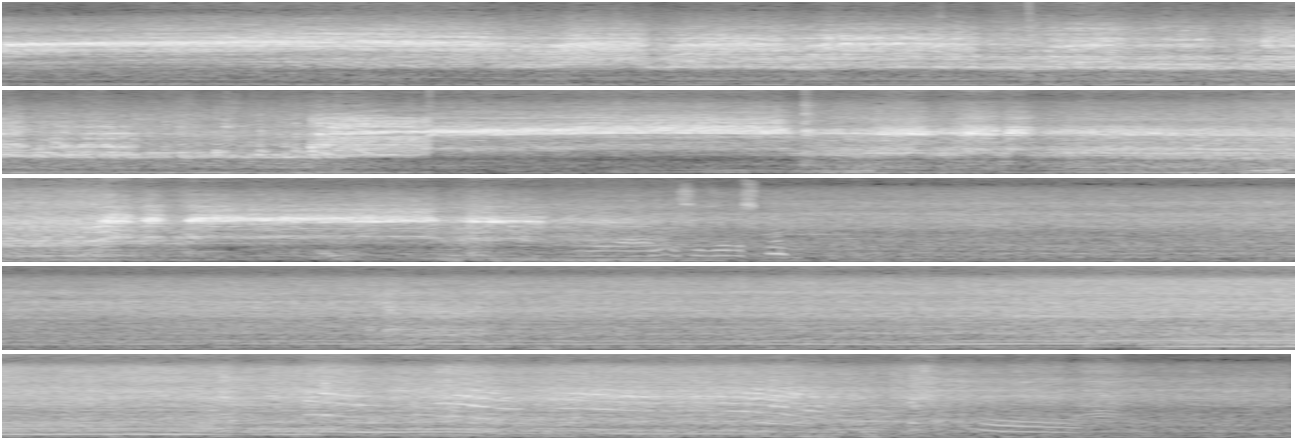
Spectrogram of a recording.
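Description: Truck engine running hard under load, with people's voices; the sound is loudest through the first half, drops off suddenly past the middle, and the engine note climbs again near the end.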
